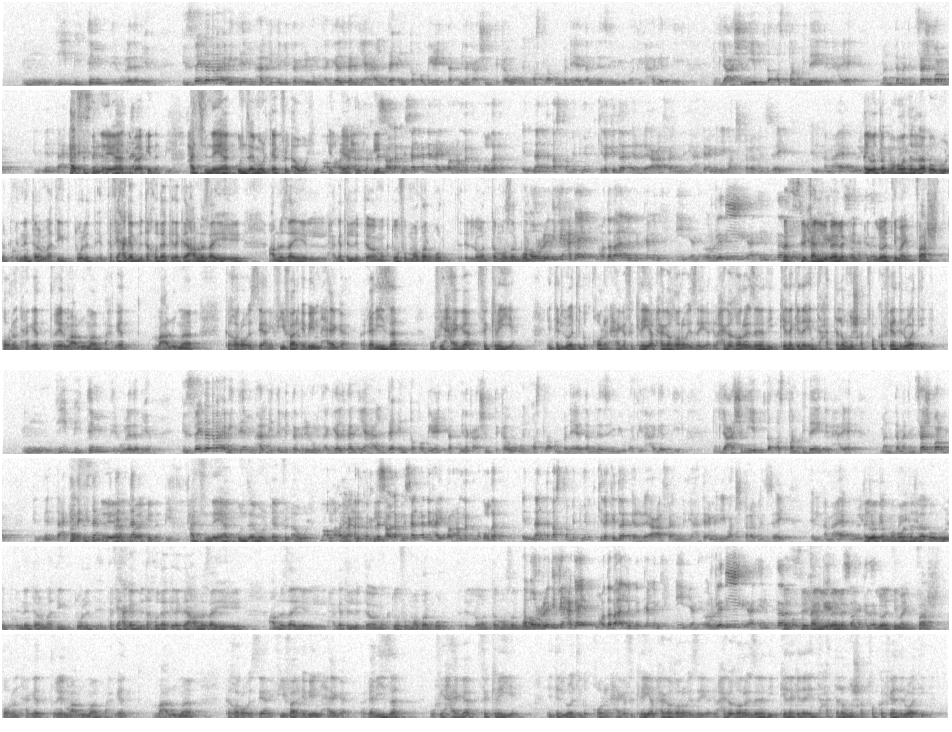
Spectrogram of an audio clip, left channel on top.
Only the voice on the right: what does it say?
إن دي بيتم الولادة بيها ازاي ده بقى بيتم هل بيتم تمريره من اجيال تانية هل ده انت طبيعة تكوينك عشان تكون اصلا بني ادم لازم يبقى فيه الحاجات دي اللي عشان يبدأ اصلا بداية الحياة ما انت ما تنساش برضو ان انت
كده كده
بتبدأ
بفكرة
انك
ما هقول
لك
انا كنت
لسه هقول لك مثال تاني هيبرهن لك الموضوع ده ان انت اصلا بتولد كده كده الرئة عارفة ان هتعمل ايه وهتشتغل ازاي الامعاء والكبد
وبقية
ال...
فاوريدي في حاجات ما هو ده بقى اللي بنتكلم فيه يعني اوريدي يعني انت
مولود
بحاجات
صح
كده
